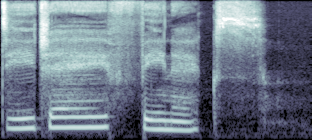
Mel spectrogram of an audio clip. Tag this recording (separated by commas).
Female speech, Speech, Human voice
